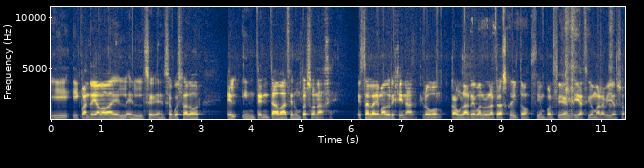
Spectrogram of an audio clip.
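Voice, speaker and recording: A normal speaking voice with fairly even intonation at a moderate pace, on a very clean recording with a silent background. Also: man, fairly low pitch for a man. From Spain, Zaragoza (Aragon). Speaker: series director. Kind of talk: festival Q&A panel. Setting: cinema with audience.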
